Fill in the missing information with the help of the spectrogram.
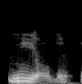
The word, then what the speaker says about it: Neild: Field, I'm sorry, I think I totally butchered that. Um, but they were pointing out, and it's, it's really kind of shocking, really. Neild, N E I L D, Neild versus District of Columbia.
